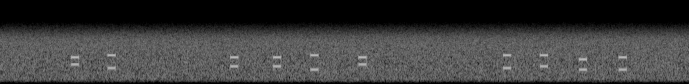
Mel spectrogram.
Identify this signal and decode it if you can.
DTMF, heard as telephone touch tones, dialled by hand, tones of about 80 ms, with phone line noise. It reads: 06 8830 6912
